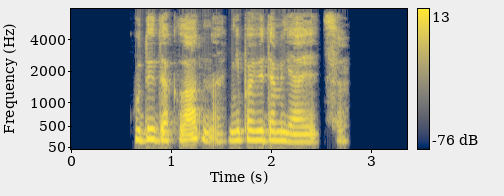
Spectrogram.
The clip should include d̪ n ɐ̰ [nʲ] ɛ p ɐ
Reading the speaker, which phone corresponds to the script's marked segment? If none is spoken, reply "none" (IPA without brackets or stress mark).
nʲ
